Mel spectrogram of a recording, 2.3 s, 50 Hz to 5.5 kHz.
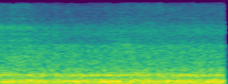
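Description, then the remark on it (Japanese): Steady low rumble inside the speaker's usual commuting car, driven behind another car with the heater on, on Sunday 25 March 2007 at about 1 pm; a constant engine and road drone fills the cabin with no talking, even and moderately loud throughout. “今その後の三人の乗ってる車の後ろをついて走っています。”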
